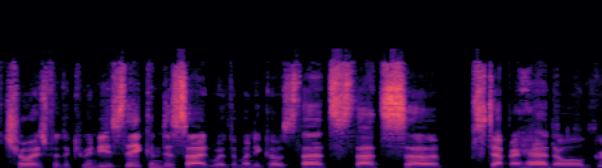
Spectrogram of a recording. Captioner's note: speaking French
